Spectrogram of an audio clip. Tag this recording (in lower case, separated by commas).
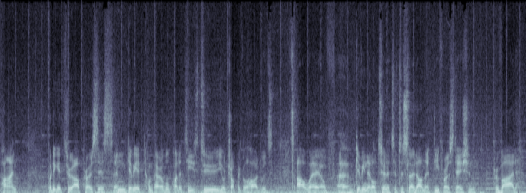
music, speech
